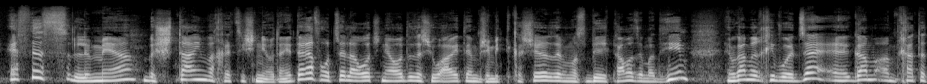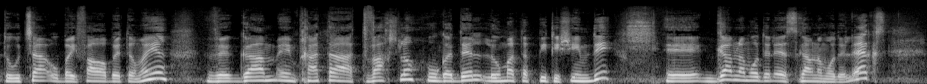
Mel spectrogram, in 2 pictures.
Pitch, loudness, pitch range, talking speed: 170 Hz, -14 LUFS, 150-205 Hz, 150 wpm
